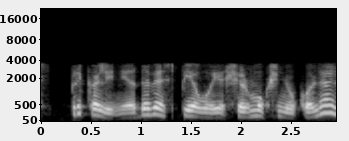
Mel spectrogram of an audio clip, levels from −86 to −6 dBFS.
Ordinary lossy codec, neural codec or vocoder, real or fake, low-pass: MP3, 32 kbps; codec, 24 kHz, 3.1 kbps, DualCodec; fake; 3.6 kHz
